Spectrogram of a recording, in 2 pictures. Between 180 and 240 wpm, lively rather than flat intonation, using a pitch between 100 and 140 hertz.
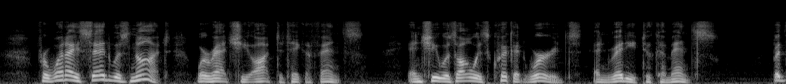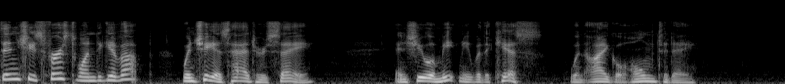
Yes: average, 195 wpm; wide, 6.6 semitones; low, 135 Hz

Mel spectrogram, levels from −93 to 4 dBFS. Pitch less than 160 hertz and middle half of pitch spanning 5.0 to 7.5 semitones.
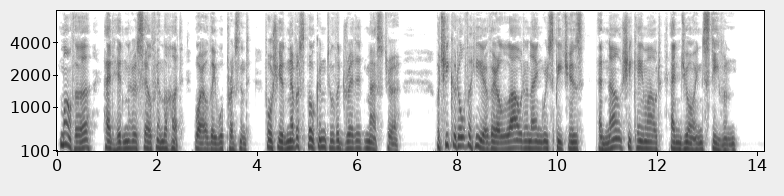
No: medium, 140 Hz; average, 2.7 semitones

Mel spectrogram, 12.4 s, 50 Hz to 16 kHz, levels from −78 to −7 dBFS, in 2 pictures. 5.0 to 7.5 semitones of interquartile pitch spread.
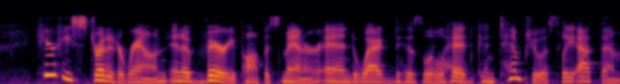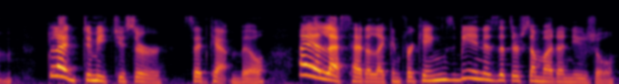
Yes: average, 5.3 semitones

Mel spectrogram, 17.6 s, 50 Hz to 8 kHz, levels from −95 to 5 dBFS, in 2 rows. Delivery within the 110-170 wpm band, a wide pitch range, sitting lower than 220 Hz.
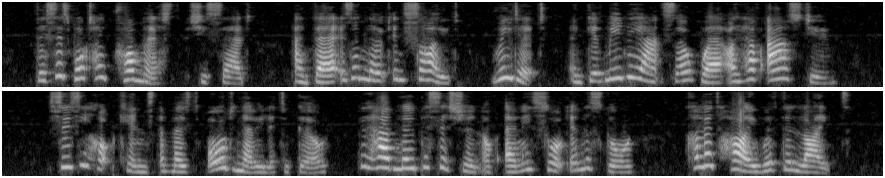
No: average, 155 wpm; wide, 8.0 semitones; very high, 275 Hz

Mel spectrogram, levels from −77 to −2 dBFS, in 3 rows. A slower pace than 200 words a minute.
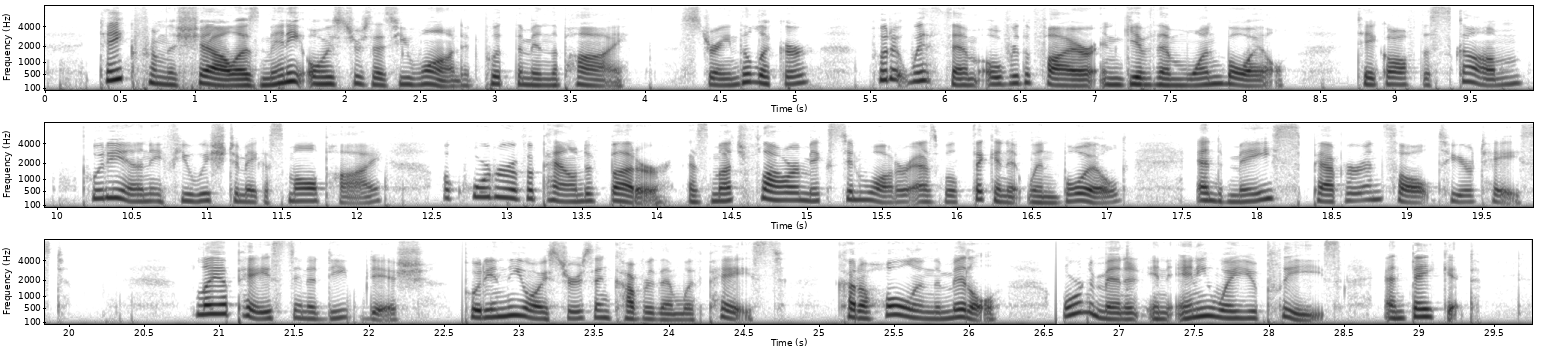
No: fast, 205 wpm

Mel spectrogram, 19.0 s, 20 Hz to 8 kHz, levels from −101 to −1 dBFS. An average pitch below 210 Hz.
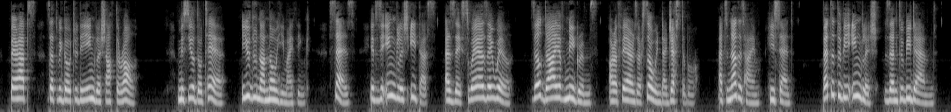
No: high, 245 Hz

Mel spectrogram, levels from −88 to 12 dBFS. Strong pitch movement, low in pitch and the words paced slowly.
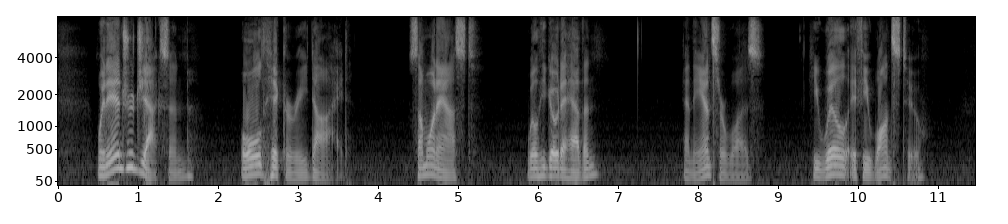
Yes: wide, 6.8 semitones; low, 100 Hz; slow, 120 wpm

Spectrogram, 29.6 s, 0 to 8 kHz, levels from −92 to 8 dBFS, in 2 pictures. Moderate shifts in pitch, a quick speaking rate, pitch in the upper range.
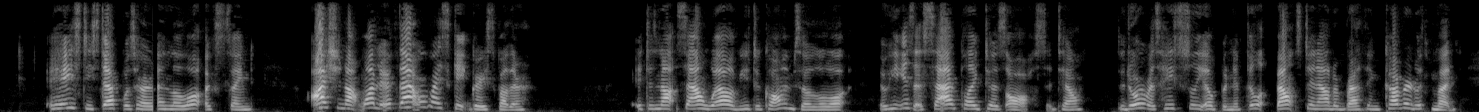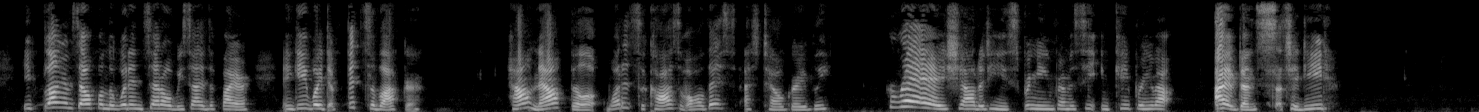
Yes: average, 3.8 semitones; fast, 210 wpm; very high, 255 Hz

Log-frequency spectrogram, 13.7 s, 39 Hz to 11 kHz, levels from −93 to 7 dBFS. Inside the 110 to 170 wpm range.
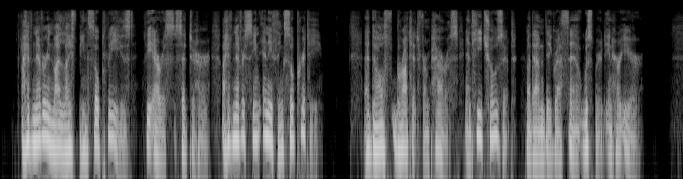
Yes: average, 160 wpm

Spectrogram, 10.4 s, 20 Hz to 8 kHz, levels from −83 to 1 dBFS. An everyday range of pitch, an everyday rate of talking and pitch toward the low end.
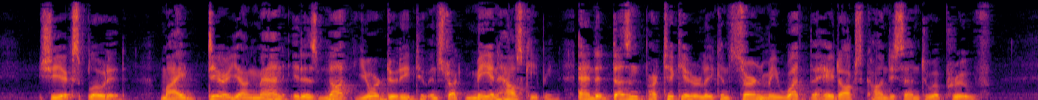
No: wide, 5.9 semitones; average, 160 wpm; low, 120 Hz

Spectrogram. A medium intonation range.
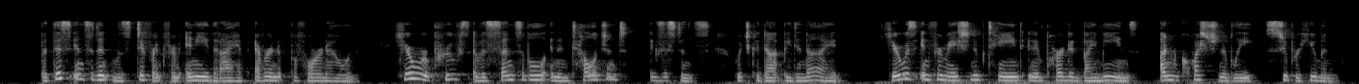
Yes: average, 4.6 semitones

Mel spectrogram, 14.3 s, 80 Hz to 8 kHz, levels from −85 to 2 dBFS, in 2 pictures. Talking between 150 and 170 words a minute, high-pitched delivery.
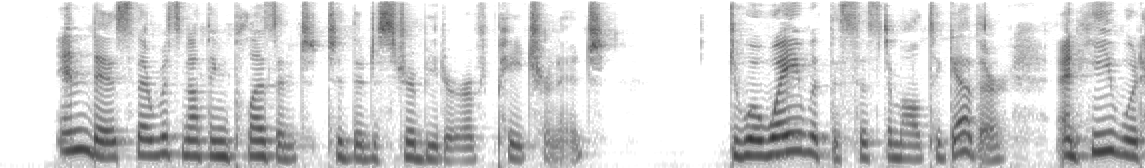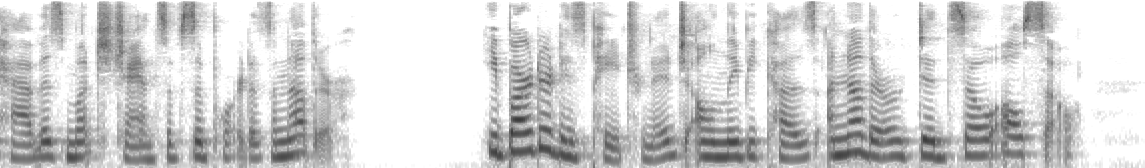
Yes: average, 160 wpm; high, 225 Hz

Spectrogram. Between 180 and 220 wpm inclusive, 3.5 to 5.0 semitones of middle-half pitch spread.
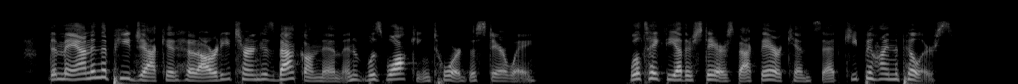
Yes: average, 190 wpm; average, 4.4 semitones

